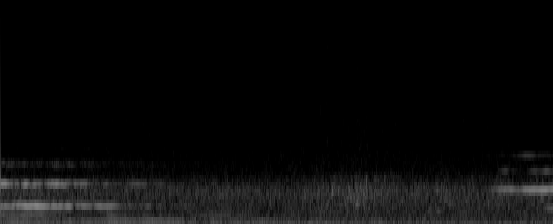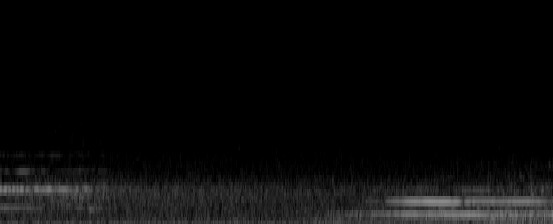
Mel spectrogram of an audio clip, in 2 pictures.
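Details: Low whale moans at the start give way to a short higher tonal call midway, then a swelling harmonic moan rising in loudness near the end, set against steady underwater hiss.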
